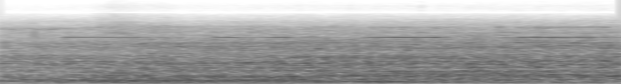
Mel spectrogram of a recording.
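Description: A truck backs up on a dirt haul road at a land bridge project, its backup alarm beeping steadily in a regular rhythm over a constant diesel engine drone, close and loud, with no talk.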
